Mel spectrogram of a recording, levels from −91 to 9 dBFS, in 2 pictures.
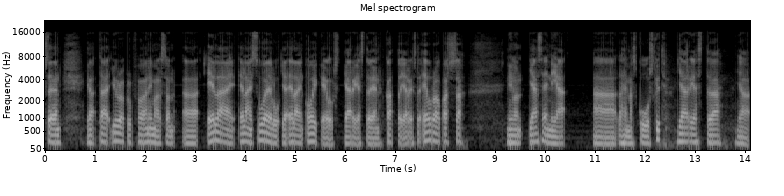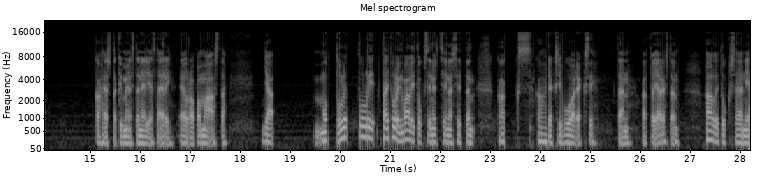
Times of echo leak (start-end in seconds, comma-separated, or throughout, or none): none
